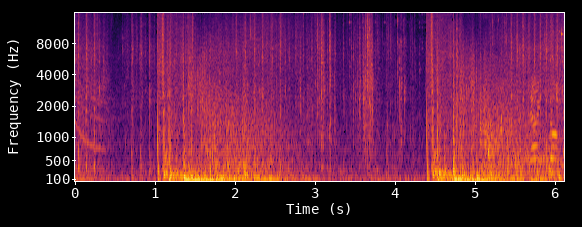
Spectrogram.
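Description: A rocket launcher fires with a heavy blast.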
